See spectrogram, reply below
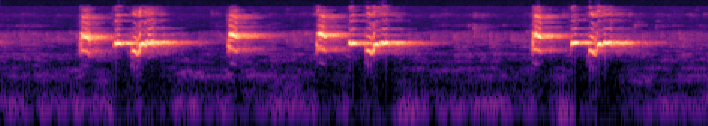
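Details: A vigorous sooty-headed bulbul sings to challenge rivals, giving four quick harsh phrases, each a rasping burst followed by a sliding whistle. The phrases come about once a second.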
